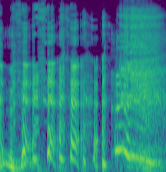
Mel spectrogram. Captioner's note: laugh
